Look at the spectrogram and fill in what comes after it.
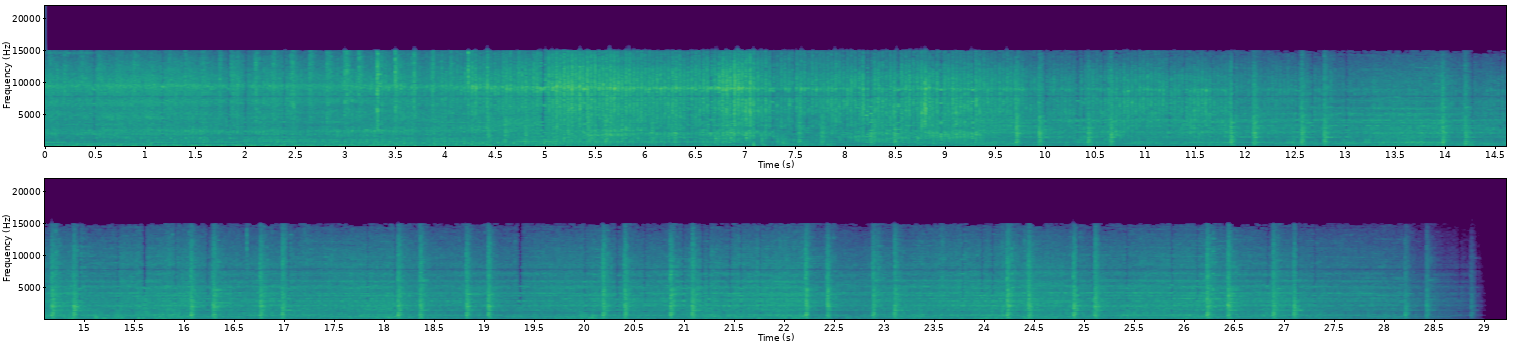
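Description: A diesel locomotive passes close by, its engine loudest in the first few seconds, followed by a long rake of passenger coaches rolling past with a steady clickety-clack of wheels over rail joints. A two-note tone repeats faintly in the background. The sound fades out just before the end.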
